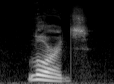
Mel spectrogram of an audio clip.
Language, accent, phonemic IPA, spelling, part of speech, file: English, US, /lɔɹdz/, lords, noun / verb, En-us-lords.ogg
- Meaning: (noun) plural of lord; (verb) third-person singular simple present indicative of lord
